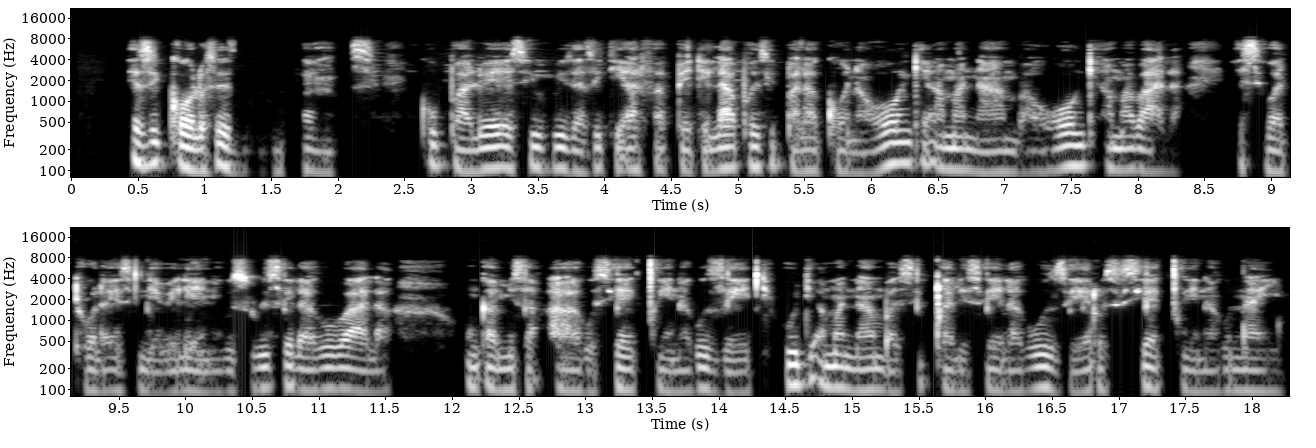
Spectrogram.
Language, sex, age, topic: North Ndebele, male, 18-24, education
